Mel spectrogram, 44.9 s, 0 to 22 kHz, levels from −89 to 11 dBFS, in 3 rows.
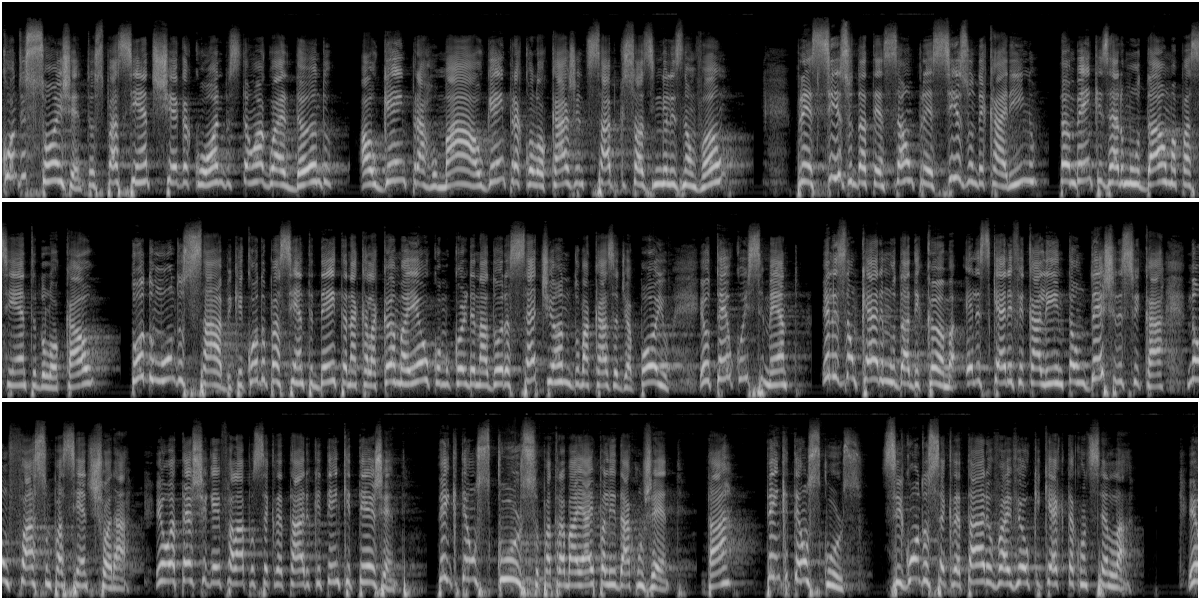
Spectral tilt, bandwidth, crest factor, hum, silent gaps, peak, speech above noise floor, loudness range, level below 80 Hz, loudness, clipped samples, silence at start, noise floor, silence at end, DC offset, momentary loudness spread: -4 dB/octave; 14.5 kHz; 12 dB; none; none; -10 dBFS; 43 dB; 2 LU; -50 dBFS; -21 LUFS; under 0.1%; 0 s; -63 dBFS; 0 s; under 0.1%; 6 LU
